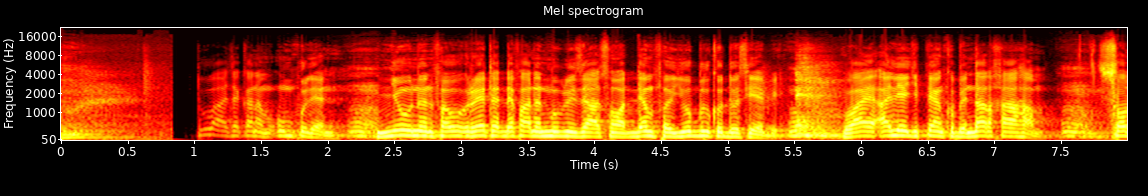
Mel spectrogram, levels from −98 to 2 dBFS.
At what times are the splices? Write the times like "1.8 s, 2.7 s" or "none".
1.1 s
